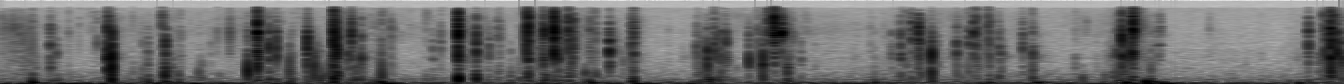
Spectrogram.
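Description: A small plastic/foil sachet of baking soda, with sealed crimped edges and filled with powder, is crinkled and scratched with fingertips and nails. Sharp, bright crinkles and scratchy crunches come in quick, irregular bursts with no ringing, over a quiet background.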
